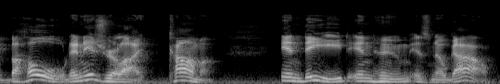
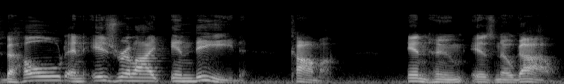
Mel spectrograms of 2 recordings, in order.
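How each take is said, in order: First: The break falls right before the word 'indeed'. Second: The break falls right after the word 'indeed'. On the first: The man is indeed without guile. The speaker calls it wrong. "I would read it this way" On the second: He is a true Israelite. The speaker calls it right. "In the King James translation, it says"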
